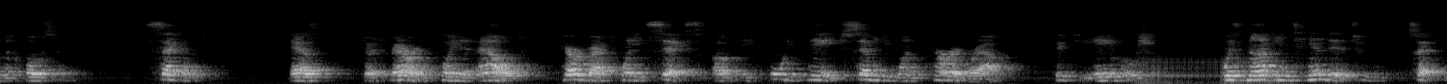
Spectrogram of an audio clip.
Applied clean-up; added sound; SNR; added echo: neural separator model SepFormer DNS4.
